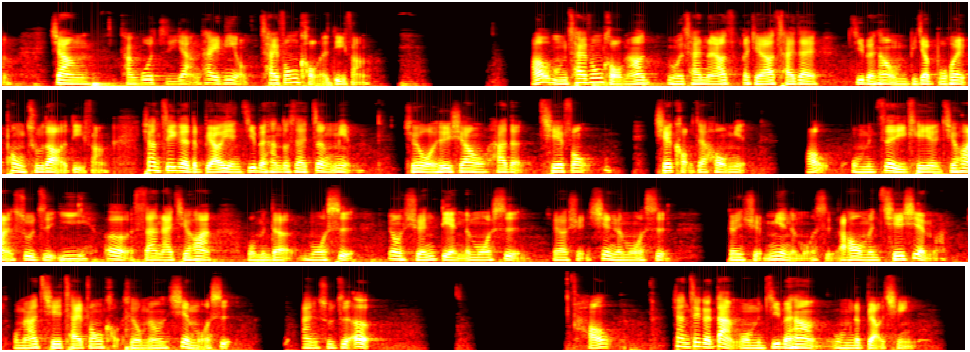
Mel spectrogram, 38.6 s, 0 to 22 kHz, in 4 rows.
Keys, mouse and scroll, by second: 4.2-5.5 middle drag, 5.5-6.0 scroll up 4, 6.0-11.1 shift+middle drag, 11.3 scroll up 1, 11.4-11.8 scroll down 5, 12.0-20.3 middle drag, 20.3 2, 21.3 1, 23.6 click, 24.3 2, 24.9 click, 26.6 3, 27.1 click, 30.2 2, 34.0 click, 34.6-38.6 middle drag.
